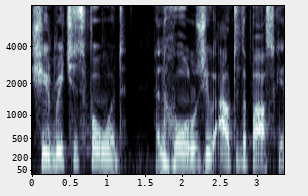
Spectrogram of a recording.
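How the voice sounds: This is a natural reading voice. It runs through the whole clip.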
